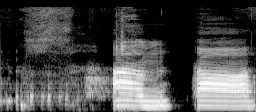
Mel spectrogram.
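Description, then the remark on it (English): A puppy lets out two long, drawn-out yowling barks, loud with a short gap between them, after a moment of soft rustling. “And on that note, I think your puppy is ready for you to go have a Saturday.”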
